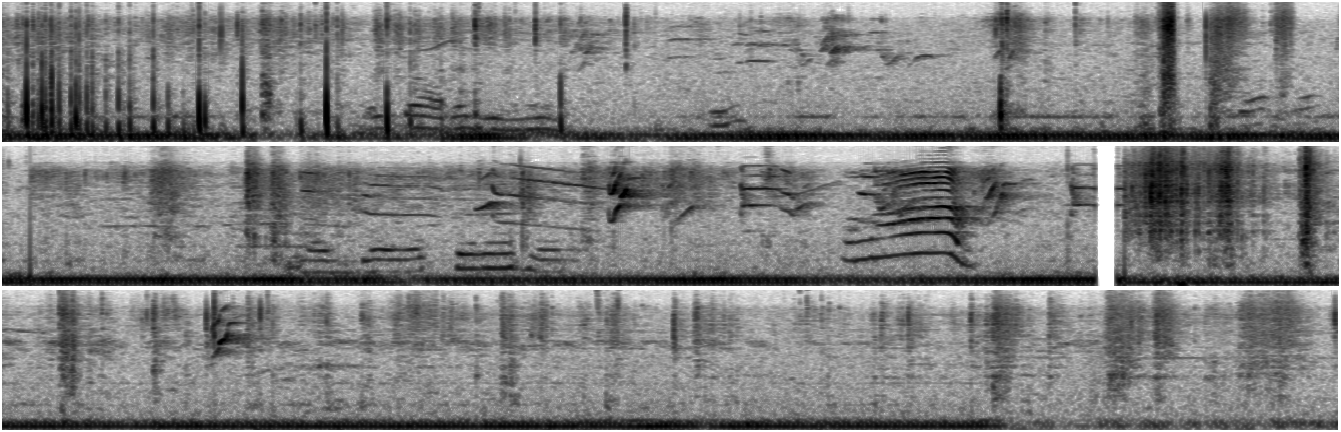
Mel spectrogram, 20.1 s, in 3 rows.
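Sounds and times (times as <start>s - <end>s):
footsteps on dry leaves: 0.0s - 3.0s, 12.3s - 20.0s
birds chirping: 0.0s - 20.0s.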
